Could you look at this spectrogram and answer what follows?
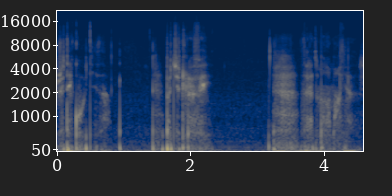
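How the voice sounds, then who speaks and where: A woman whispers fairly slowly, with noticeable noise in the background. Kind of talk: whispered reading of a game story. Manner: whispered.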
